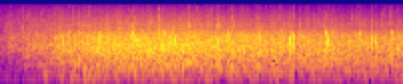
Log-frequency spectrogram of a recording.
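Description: A concert audience at a jubilee concert applauds, a dense, even wash of many hands clapping that swells in and holds steady, heard from a little distance without voices.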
